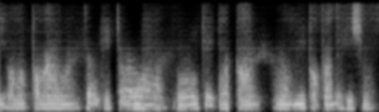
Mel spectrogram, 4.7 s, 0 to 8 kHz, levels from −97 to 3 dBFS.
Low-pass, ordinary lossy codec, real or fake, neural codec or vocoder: 7.2 kHz; none; fake; codec, 44.1 kHz, 0.9 kbps, DAC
